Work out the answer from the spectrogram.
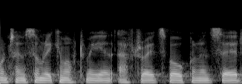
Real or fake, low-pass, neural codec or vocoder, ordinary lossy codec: real; 5.4 kHz; none; MP3, 48 kbps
